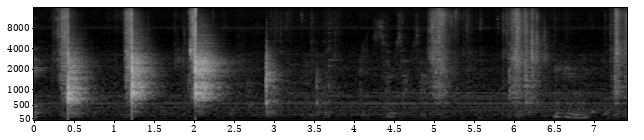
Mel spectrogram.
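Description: A knife chops down through cabbage onto a board three times in sharp, evenly spaced strokes, followed by quieter scattered cuts into strips and clatter.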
